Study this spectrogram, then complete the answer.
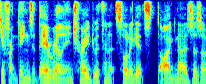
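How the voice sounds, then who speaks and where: Very fast talk from a man with an Australian accent. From Sydney, Australia. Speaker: rugby league podcaster and former primary teacher. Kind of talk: interview answer. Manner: casual, conversational.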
